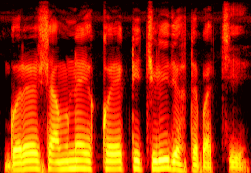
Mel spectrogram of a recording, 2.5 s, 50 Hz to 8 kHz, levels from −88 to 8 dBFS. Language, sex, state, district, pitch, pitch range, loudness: Bengali, male, Assam, Hailakandi, 130 Hz, 110-135 Hz, -14 LUFS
